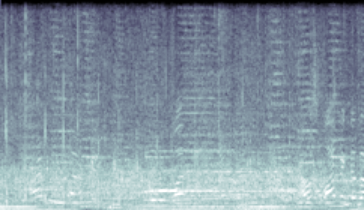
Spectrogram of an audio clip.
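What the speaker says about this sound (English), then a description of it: "I was clapping because I'm happy." Audience applause with scattered cheers after the final bows of a school production of The Wizard of Oz, a steady dense wash of clapping filling the whole stretch, with voices mixed in.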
